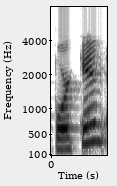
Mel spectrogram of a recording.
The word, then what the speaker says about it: Borkin: So after some technical difficulties, we're here with today's guest, Hannah Borkin.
